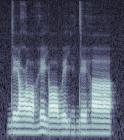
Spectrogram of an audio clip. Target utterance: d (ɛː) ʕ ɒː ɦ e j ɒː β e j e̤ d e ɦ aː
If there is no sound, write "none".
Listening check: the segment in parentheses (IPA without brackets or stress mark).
eː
